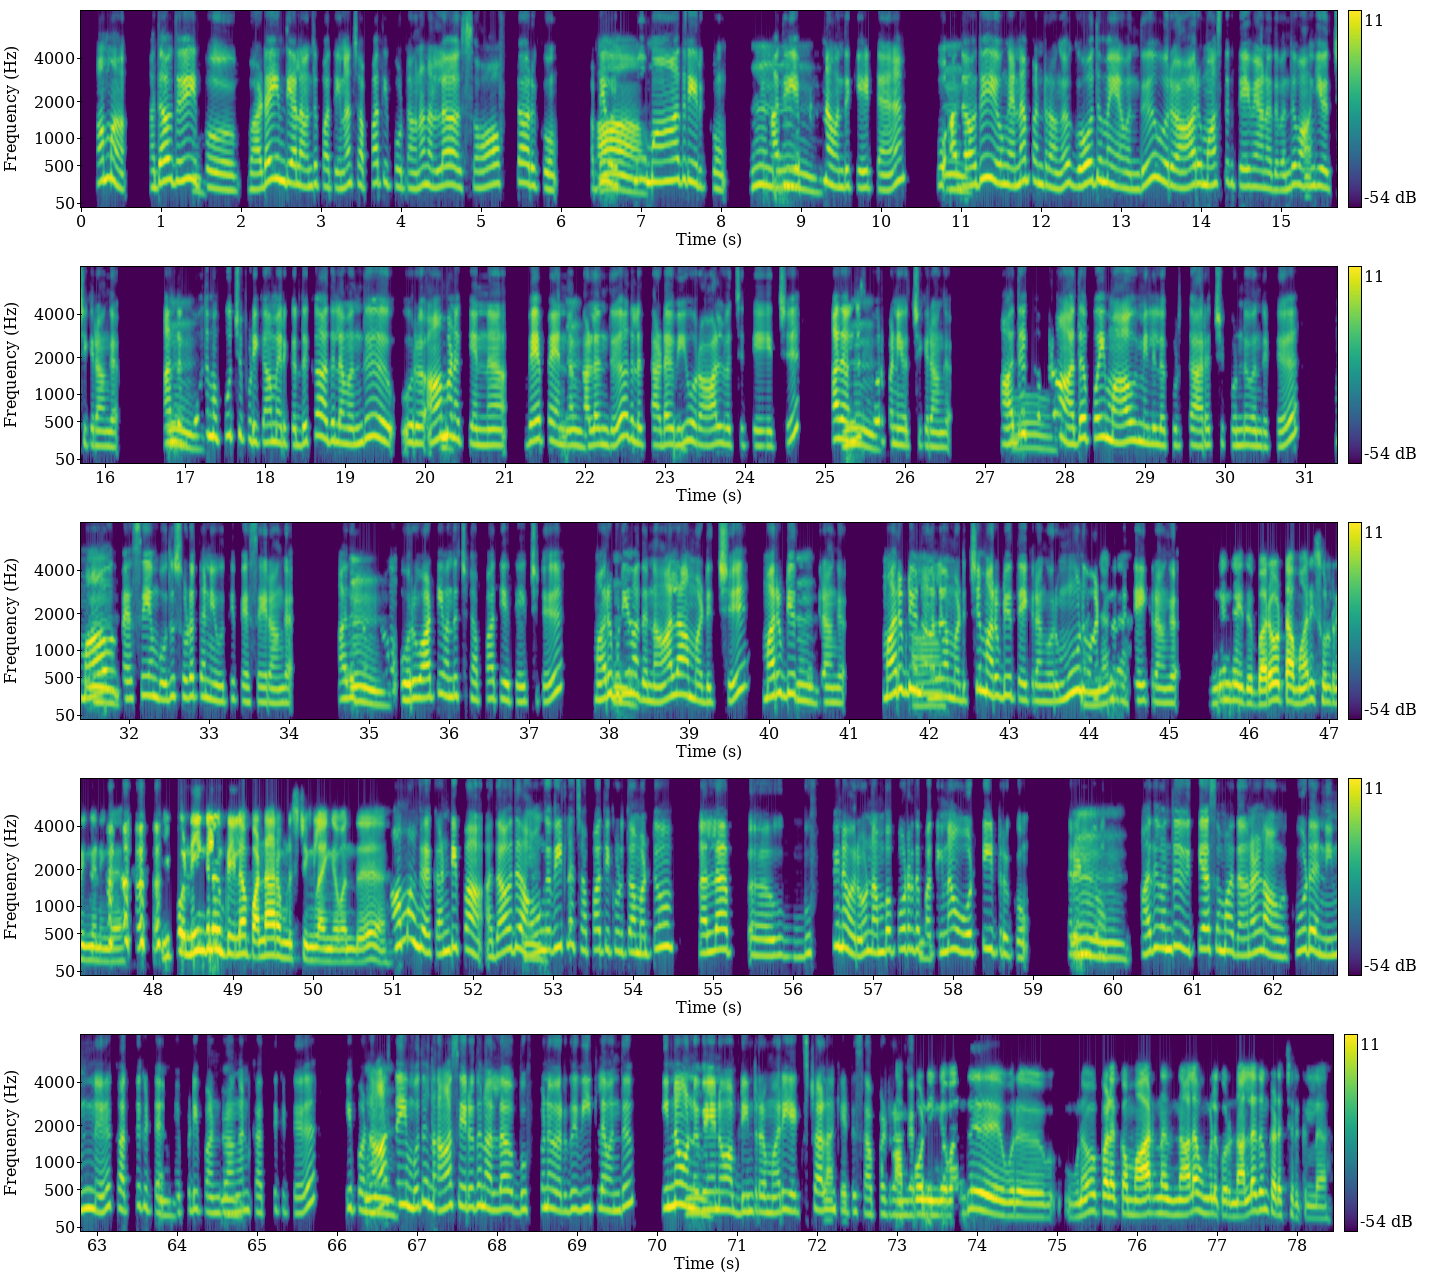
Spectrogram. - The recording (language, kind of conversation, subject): Tamil, podcast, உங்களுடைய உணவுப் பழக்கங்கள் மாறியிருந்தால், அந்த மாற்றத்தை எப்படிச் சமாளித்தீர்கள்?
- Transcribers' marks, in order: in English: "சாஃப்ட்டா"; drawn out: "ஆ"; in English: "ஸ்டோர்"; unintelligible speech; laugh; in English: "எக்ஸ்ட்ராலாம்"; other background noise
